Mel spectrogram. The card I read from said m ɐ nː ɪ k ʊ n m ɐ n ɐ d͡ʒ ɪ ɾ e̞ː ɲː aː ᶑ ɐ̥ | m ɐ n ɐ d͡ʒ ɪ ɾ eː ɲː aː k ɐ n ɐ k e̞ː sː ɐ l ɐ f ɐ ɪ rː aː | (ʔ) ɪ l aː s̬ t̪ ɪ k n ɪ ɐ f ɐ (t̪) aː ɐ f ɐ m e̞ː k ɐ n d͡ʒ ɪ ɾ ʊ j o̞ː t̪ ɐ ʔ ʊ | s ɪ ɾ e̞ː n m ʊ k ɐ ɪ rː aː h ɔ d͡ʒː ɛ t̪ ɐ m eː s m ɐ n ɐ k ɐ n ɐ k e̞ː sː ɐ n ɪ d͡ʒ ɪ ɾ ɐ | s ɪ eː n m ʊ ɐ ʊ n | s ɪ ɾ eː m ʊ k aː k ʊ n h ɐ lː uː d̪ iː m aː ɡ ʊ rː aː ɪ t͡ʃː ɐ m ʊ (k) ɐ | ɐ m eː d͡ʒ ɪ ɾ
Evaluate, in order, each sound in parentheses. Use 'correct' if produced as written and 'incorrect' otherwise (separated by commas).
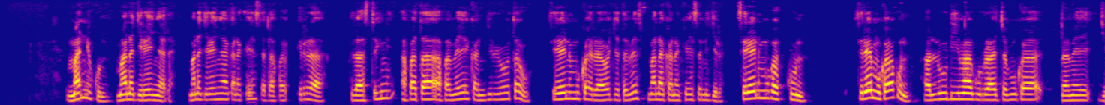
incorrect, correct, correct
